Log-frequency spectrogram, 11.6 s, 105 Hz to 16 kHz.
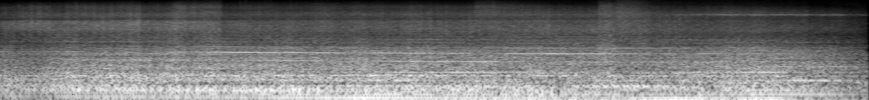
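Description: Union Pacific AC4400 locomotive in Southern Pacific paint, running as a rear DP unit on a freight train near North Platte, Nebraska, rumbles steadily past at close range, with continuous loud engine drone and wheel noise, and no voices.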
